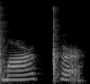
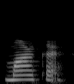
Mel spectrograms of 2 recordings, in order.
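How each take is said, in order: First: "Marker" split into two beats, mar, ker; syllable by syllable. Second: Said in the usual way. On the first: Shown as a demonstration. Teacher counting two syllables for learners, syllable by syllable. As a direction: say "Marker" with a clear gap after "Mar". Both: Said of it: "Two syllables".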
